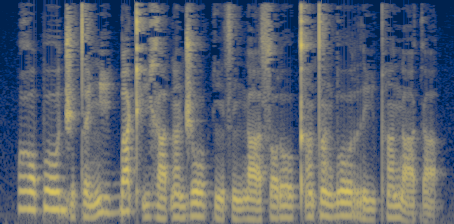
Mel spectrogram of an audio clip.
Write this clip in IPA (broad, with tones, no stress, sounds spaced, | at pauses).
ɣ ɔ˦ p oː˦ d͡ʒ ɪ˨ t ɛ˨ ɲ iː˦ ɡ͡b a˦ kʼ i˨ ɣ a˨ ɗ ã˦ d͡ʒ oː˦ k ĩ˨ s ĩ˨ ŋ aː˨ s ɔ˦ ɾ oː˦ kʼ ã˦ t ã˦ ɡ͡b oː˦ r iː˨ pʰ ã˦ ŋ aː˨ k a˨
